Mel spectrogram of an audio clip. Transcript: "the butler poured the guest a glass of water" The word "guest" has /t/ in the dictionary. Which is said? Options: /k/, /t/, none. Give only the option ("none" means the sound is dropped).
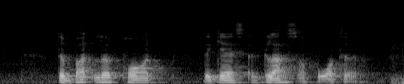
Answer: none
